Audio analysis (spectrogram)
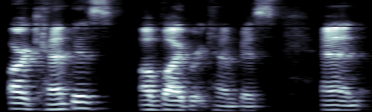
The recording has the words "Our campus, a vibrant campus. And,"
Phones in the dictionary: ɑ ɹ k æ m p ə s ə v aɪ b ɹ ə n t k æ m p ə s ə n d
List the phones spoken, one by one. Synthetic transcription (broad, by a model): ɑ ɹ k æ m p ə s ə v aɪ b ɹ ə t k æ m p ə s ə n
